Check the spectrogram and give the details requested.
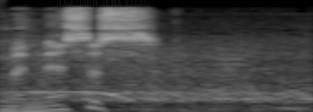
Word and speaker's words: Meneses: But that rookie Meneses, is that how you say his name?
